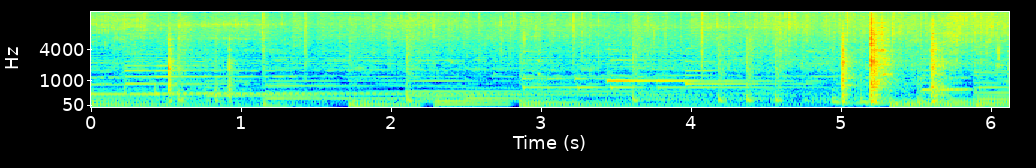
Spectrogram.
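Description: Oil sizzling in a pan as chard cooks, a faint, steady crackling hiss with scattered sharper pops and a louder burst of spattering near the end.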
